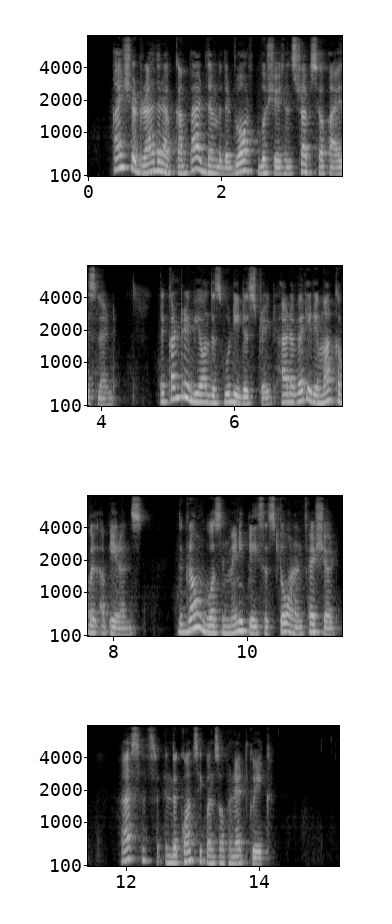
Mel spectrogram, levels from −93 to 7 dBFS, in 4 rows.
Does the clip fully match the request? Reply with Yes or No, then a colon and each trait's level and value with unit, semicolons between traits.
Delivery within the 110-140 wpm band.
No: average, 160 wpm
